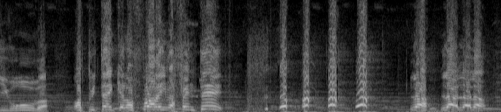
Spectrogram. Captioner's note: laughs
